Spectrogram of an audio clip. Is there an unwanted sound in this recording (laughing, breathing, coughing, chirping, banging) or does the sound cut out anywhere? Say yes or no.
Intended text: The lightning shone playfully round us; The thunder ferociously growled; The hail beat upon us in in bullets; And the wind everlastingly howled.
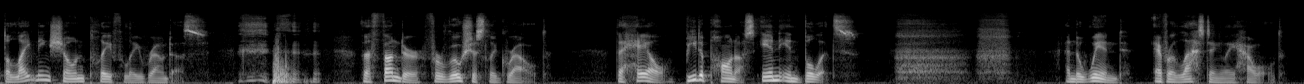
yes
